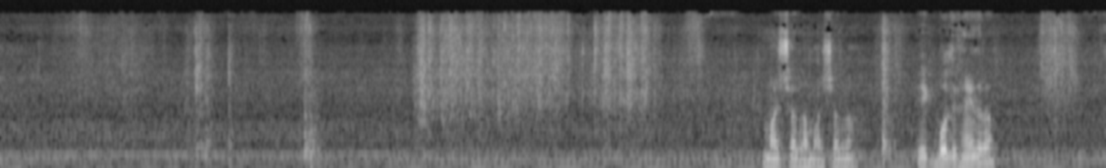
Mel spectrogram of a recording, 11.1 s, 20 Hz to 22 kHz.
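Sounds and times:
plastic and cardboard rustling: 0:04.1 - 0:07.1.

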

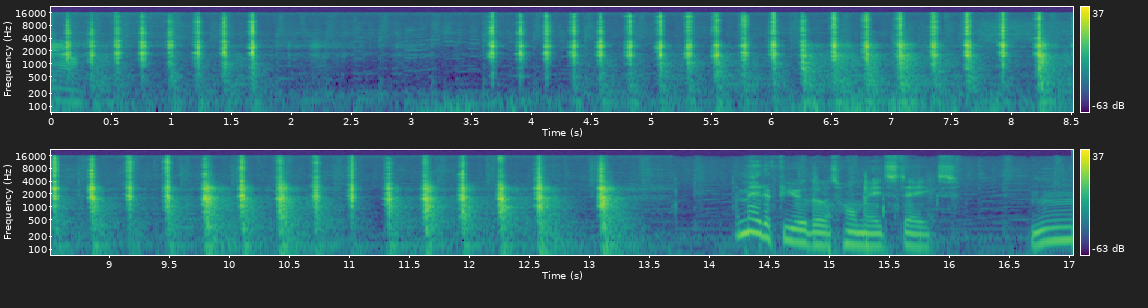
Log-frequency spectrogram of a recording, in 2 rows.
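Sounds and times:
hammer striking stakes: 0:00.0 - 0:02.1, 0:03.6 - 0:13.6.

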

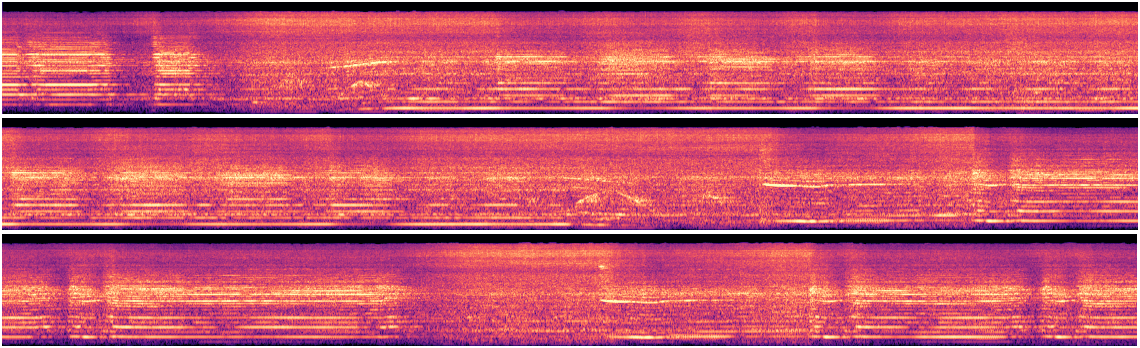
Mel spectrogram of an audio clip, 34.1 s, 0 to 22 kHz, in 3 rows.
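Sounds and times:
milling machine humming: 0:00.0 - 0:34.0
short sliding tone: 0:15.9 - 0:22.0, 0:28.7 - 0:31.3.

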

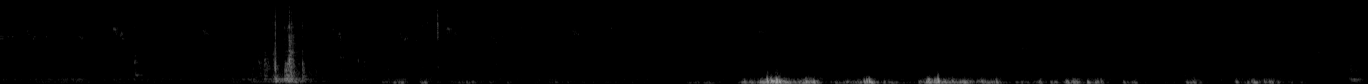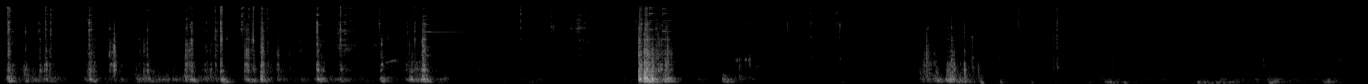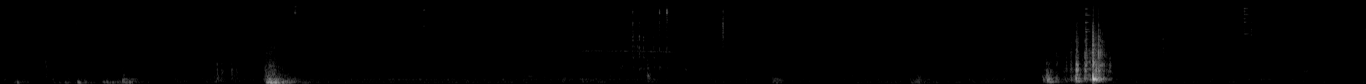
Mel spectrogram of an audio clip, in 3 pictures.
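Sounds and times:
hand tools clinking on metal: 0:13.6 - 0:20.5.

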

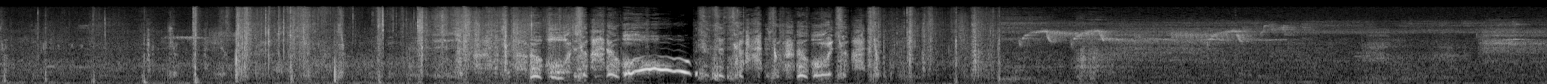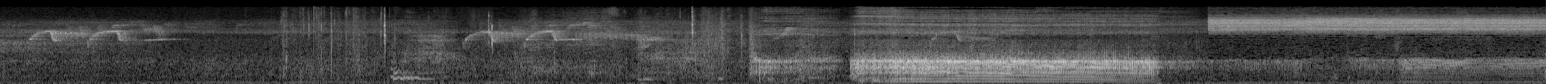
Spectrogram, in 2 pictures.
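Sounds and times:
birds chirping: 0:00.0 - 0:30.9
person snoring loudly: 0:23.0 - 0:27.6, 0:29.0 - 0:30.9.

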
